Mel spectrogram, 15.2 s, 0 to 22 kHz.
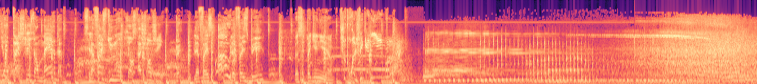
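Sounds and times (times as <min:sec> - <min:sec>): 
speech: 0:00.0 - 0:09.6
airplane engine drone inside the cabin: 0:09.3 - 0:15.1
faint high whine: 0:10.5 - 0:15.1.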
